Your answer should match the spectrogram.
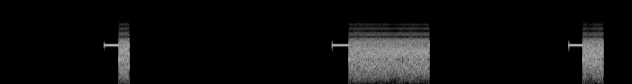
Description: ACARS aircraft data, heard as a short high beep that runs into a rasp, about 2400 baud.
